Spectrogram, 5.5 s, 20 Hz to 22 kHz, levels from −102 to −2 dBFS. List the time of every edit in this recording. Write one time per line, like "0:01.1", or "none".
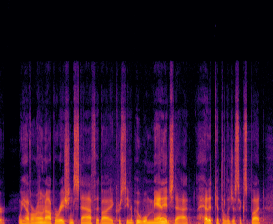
0:02.0
0:02.7
0:04.3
